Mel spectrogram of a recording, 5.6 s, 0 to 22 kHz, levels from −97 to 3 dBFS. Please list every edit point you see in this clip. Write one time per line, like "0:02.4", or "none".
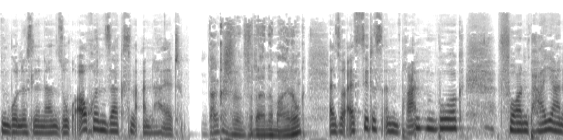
0:01.9
0:03.3

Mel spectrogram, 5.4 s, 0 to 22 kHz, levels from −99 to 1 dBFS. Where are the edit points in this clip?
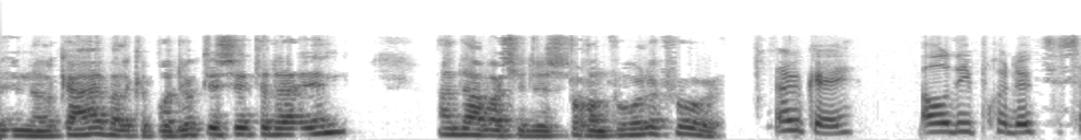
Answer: none

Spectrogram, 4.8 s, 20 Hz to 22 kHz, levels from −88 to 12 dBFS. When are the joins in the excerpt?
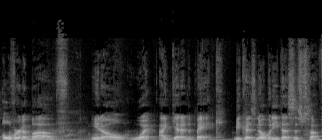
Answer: none

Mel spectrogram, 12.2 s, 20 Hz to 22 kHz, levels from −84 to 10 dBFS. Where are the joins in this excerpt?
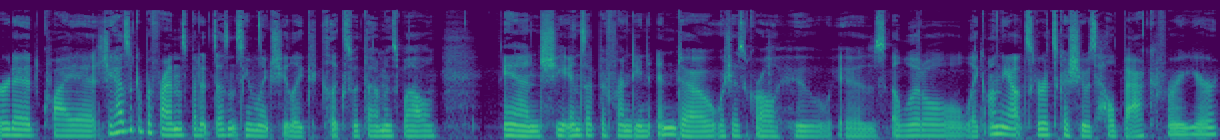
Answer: none

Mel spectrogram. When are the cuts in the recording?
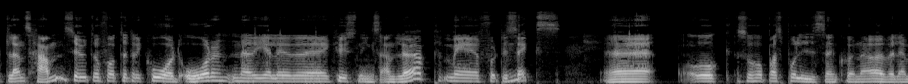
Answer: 0:05.8

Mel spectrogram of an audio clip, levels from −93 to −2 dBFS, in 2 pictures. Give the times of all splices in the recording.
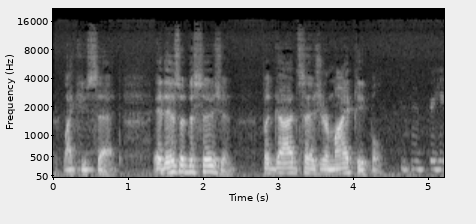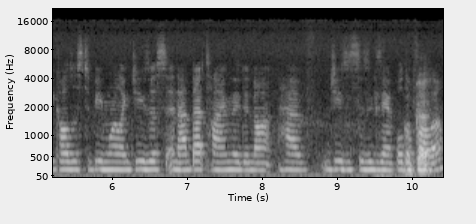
0:05.0

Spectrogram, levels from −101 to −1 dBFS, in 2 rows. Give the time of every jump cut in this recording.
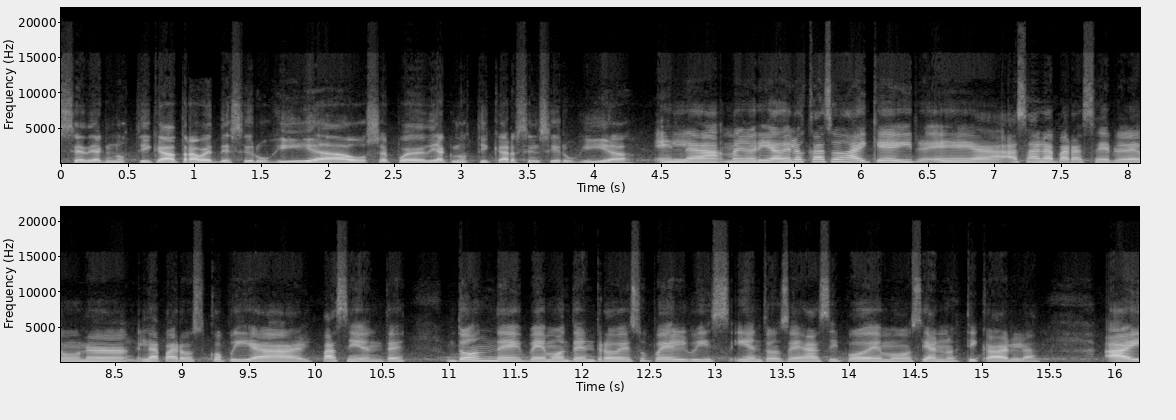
0:04.4
0:14.5

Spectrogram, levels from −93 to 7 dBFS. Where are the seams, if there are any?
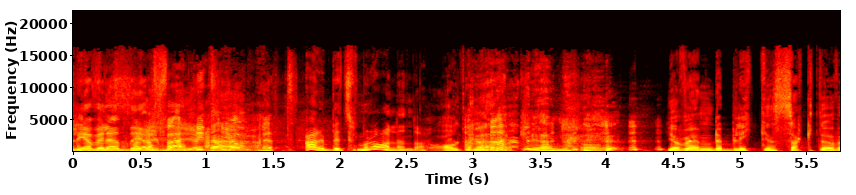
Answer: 0:01.7
0:04.4

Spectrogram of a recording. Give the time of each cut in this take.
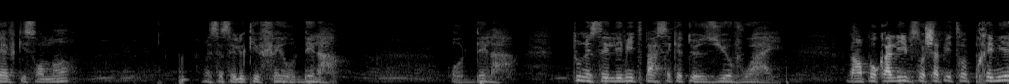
0:08.3

